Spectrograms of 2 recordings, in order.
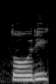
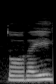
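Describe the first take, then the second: First: तोरी said as to-ree; तोरी with no vowel between r and long ee; two-syllable variant. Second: तोरई said as to-ra-ee; तोरई with a separate long ee after ra; three-syllable variant. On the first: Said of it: "कुछ लोग तोरी कहते हैं". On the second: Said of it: "कुछ लोग तोरई कहती हैं". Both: Shown as a demonstration.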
